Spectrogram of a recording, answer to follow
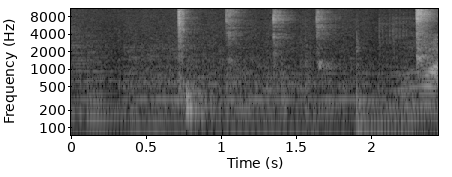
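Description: Background music with a steady low note, with a few short sharp clicks over it, the loudest about three-quarters of a second in.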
